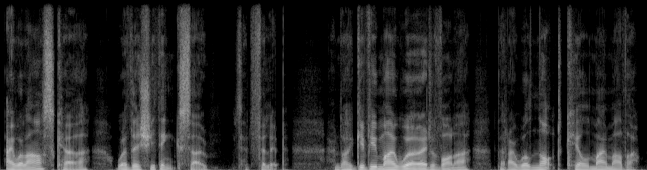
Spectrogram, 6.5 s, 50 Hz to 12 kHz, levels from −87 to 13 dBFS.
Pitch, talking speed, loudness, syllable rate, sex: 100 Hz, 230 wpm, -19 LUFS, 5.8 syllables/s, male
